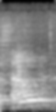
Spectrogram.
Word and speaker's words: Thone: Thawn, 11 West Street. I'm sorry. Could you repeat the name again? Thawn 11 West Street. It's a long o everybody does.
